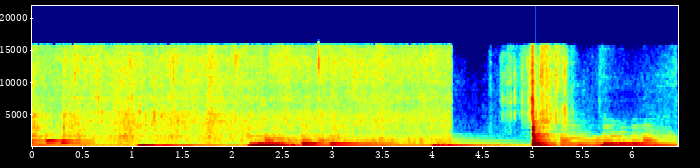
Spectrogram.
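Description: Beef strips sizzling as they fry in a wok, with a steady hiss under background music; the sizzle stops about four seconds in. About a second later a knife cuts through an onion and strikes a wooden cutting board once, sharply, the loudest sound here.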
